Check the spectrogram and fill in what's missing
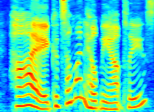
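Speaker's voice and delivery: courteous, polite shop-counter customer-service voice. Chatting about spiders, showing off a customer service voice. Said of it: "This is my customer service voice".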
